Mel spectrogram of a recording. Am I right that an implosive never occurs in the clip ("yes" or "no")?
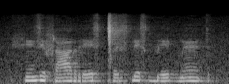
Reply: no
